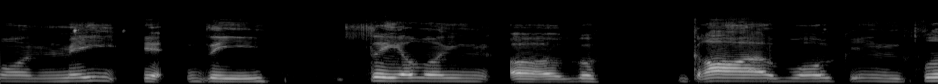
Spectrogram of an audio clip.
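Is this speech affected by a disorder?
Yes: cerebral palsy.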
